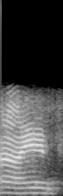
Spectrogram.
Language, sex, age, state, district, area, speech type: Kannada, female, 18-30, Karnataka, Mandya, rural, conversation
